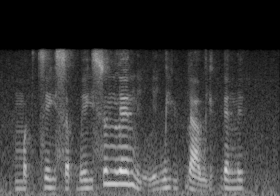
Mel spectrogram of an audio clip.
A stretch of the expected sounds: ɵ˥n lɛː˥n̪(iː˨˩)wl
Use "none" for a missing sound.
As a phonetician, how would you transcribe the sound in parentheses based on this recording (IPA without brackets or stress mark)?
iː˨˩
